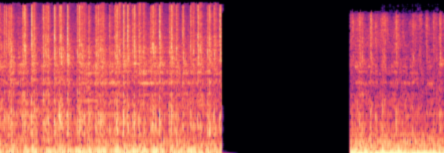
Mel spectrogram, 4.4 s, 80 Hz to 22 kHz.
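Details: 1968 Pontiac Firebird 400 convertible, true 400 V8 with Kauffman D-port aluminum heads, 700R4 automatic, dual exhaust, frame-off restored, started up: deep, even V8 burble with crisp throttle blips and clean return to idle, no knocks or misses; normal idle and revving.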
